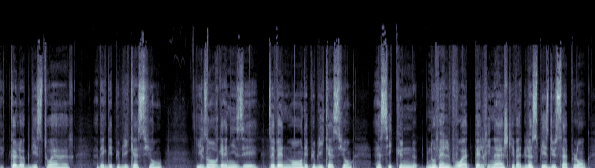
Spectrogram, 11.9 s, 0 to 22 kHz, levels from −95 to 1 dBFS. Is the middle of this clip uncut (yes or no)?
no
